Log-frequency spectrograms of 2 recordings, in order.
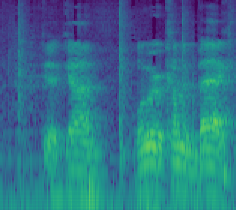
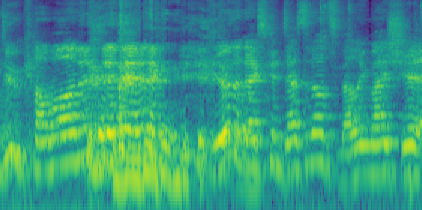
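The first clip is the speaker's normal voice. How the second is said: game show host; 8 semitones higher, 7 dB louder than usual. Pretend. Mock game show host welcome.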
